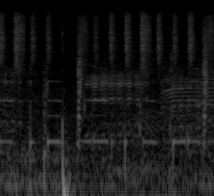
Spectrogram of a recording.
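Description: Minecraft sheep bleat in a short, nasal cry over a steady stream of repeated game sounds, with faint melodic tones running through.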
